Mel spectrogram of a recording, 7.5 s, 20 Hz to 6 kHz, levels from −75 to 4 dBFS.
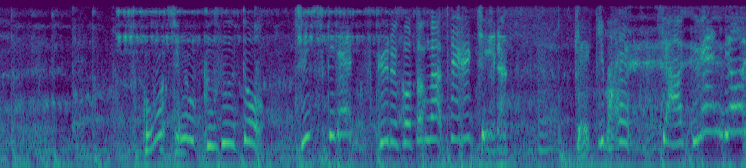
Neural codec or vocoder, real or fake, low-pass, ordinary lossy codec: codec, 16 kHz, 8 kbps, FunCodec, trained on LibriTTS, 25 frames a second; fake; 5.4 kHz; none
